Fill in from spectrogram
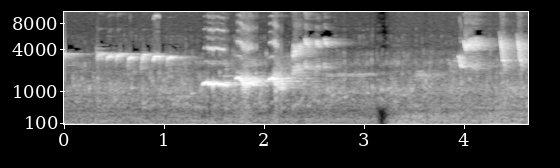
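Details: White-rumped shama tutor song to provoke replying: a high pulsed trill, then lower slurred whistles and chattering, a quiet gap, and sharp high notes to finish.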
